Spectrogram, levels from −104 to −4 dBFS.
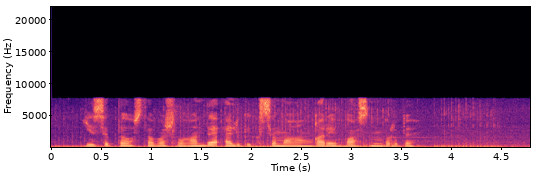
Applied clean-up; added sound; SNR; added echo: none; Motorcycle; 9 dB; none.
